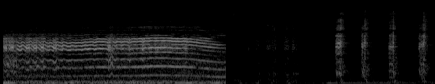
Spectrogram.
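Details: A cat in a funny cat compilation lets out one long, drawn-out meow lasting about two seconds, its tone slowly falling, followed by a run of soft taps and clicking knocks.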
